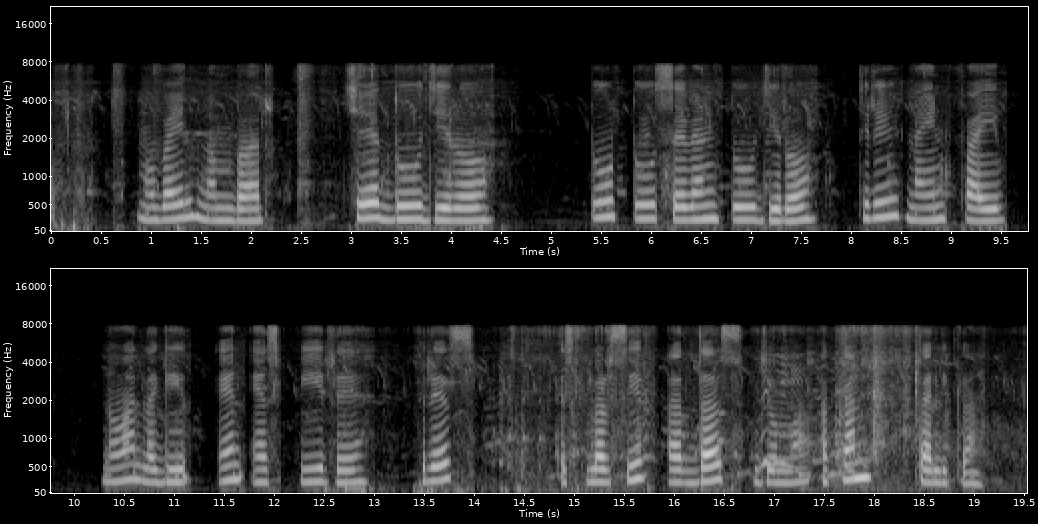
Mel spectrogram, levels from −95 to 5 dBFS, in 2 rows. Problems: background conversations at intervals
